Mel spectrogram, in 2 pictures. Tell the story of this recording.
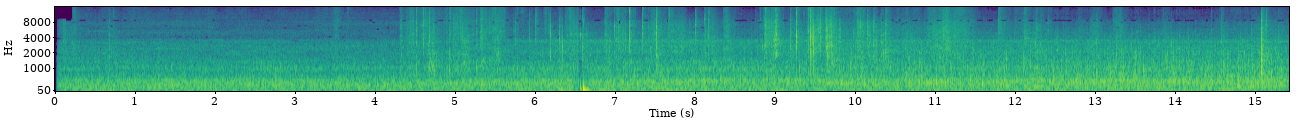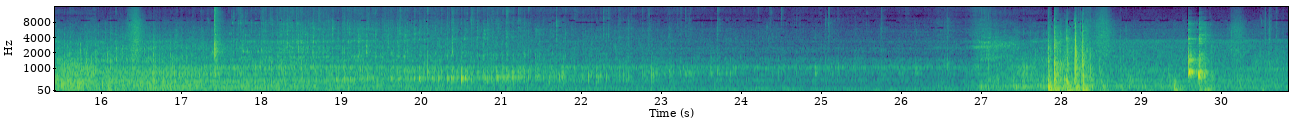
I boiled water and took kettle with cup and poured into the teapot. There was constant noise of air ventilation above me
